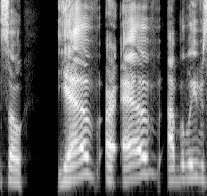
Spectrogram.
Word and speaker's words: Yves: talk about is uh ev's I believe I believe no EV I believe the S is silent I looked it up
